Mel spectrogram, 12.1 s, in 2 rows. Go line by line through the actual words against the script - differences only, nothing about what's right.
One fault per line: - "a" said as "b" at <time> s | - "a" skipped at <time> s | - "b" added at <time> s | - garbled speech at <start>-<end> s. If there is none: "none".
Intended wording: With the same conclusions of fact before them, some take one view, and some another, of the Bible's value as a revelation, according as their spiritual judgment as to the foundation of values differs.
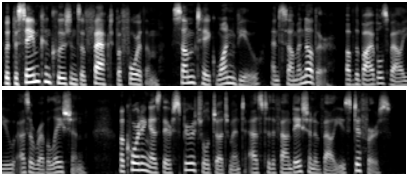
none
